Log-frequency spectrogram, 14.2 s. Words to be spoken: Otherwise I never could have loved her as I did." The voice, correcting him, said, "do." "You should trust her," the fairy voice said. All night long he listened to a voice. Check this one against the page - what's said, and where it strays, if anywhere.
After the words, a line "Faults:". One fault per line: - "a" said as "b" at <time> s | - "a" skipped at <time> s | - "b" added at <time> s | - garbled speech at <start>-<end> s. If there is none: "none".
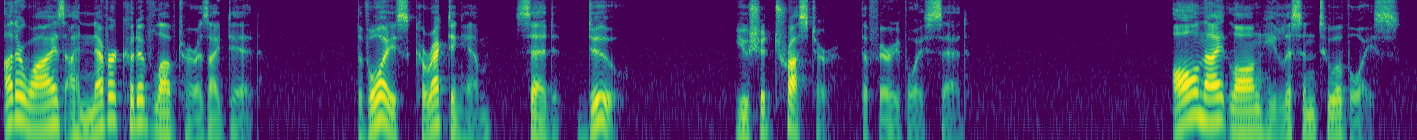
Otherwise I never could have loved her as I did." The voice, correcting him, said, "do." "You should trust her," the fairy voice said. All night long he listened to a voice.
Faults:
none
